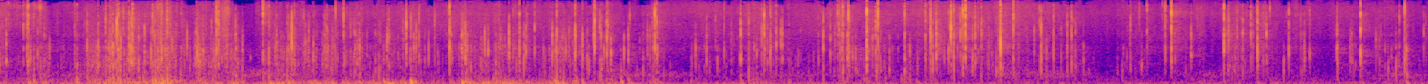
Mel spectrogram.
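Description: A soft plastic retail bag filled with Unidea cotone idrofilo cotton wool is squeezed and crinkled with fingertips and long nails close to the microphones. It makes a continuous, irregular stream of crisp crinkling and crunching, with sharp bright ticks over a soft, low, muffled rustle. Each crackle dies away almost instantly.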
